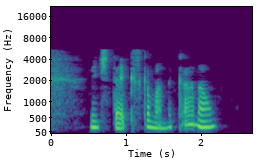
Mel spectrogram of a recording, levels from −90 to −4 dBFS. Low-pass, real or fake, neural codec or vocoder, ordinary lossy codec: 5.4 kHz; real; none; MP3, 32 kbps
